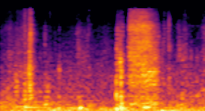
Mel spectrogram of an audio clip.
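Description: Scuffing and handling noise as someone steps into a cramped brick-and-concrete pillbox, with a few small clicks and a short scrape about one and a half seconds in, over a steady low rumble.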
